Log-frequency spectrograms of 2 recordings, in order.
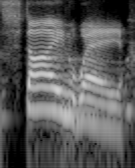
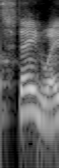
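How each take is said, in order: First: The first part sounds like 'Stein'. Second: The first part sounds like 'stain'. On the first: "pronounce the word stain as Stein" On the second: "not Steinway"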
